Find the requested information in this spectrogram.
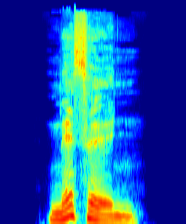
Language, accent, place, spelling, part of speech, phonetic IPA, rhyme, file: German, Germany, Berlin, Nesseln, noun, [ˈnɛsl̩n], -ɛsl̩n, De-Nesseln.ogg
- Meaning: plural of Nessel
